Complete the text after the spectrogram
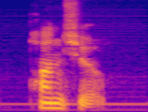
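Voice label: "poncho", US English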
